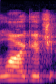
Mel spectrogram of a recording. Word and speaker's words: luggage: Luggage, so luggage, L-U-G-A, so, and baggage, B-A-G-G-A, okay. So this A, we don't pronounce it as A, as E. So we pronounce it as I. Baggage, baggage. Or luggage, luggage.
